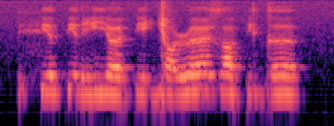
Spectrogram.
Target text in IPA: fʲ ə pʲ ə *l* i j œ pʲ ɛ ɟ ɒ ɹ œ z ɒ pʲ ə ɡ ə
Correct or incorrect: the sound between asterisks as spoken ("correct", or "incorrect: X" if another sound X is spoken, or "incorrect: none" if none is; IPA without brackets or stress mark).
incorrect: ɾ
